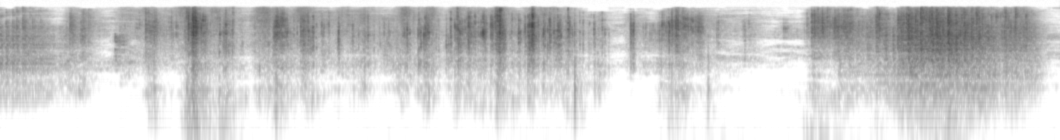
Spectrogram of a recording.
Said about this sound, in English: That's me getting all my dice, not rolling a huge amount.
